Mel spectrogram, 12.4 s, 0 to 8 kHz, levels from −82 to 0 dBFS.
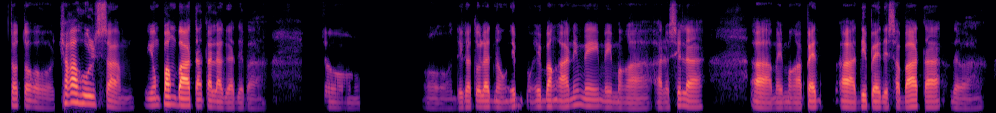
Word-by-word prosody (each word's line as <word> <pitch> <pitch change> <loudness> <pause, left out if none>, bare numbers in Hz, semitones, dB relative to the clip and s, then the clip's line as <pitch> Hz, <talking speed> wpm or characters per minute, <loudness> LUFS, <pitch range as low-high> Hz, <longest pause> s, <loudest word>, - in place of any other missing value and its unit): Totoo. 105 -9 -6
'Tsaka 195 +2 +6
wholesome. 160 - 0 0.2
'Yong 140 +1 -4
pambata 140 -4 +6
talaga, 105 -4 -2
'di 100 - -13
ba? 90 -2 -17 0.8
Oo, 95 -3 -15 0.9
oo. 90 -1 -18
'Di 90 - -11
katulad 115 0 0
nong 105 +1 -10
ib 120 - -4 0.2
ibang 120 0 -1
anime 125 +2 -2
may 110 -2 -6
mga 95 -1 -8
ano 100 0 -9
sila, 110 -5 -1 0.6
ah, 100 -3 +2
may 100 0 -7
mga 95 -1 -5
puwed 110 0 +3 0.3
ah, 110 -2 +5
'di 120 - -1
puwede 105 -1 0
sa - - -3
bata, 110 -1 +3 0.2
'di - - -10
ba? 90 +2 -18
110 Hz, 150 wpm, -26 LUFS, 95-120 Hz, 0.9 s, Tsaka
